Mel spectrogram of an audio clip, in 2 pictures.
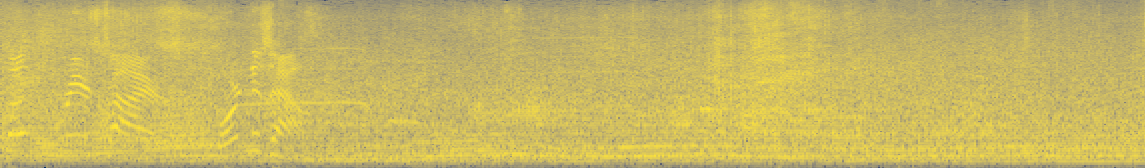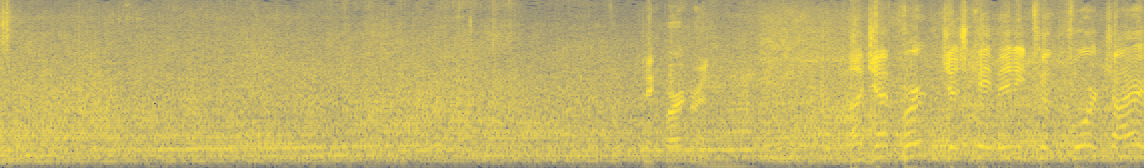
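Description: Many race car engines roar and drone steadily around a track.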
